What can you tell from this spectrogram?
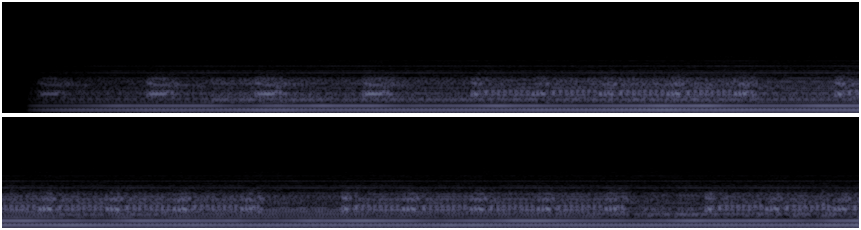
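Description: Electronic synthesizer soundtrack starting abruptly out of silence: a steady low drone under a repeating pattern of short, sci-fi-style bleeps.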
